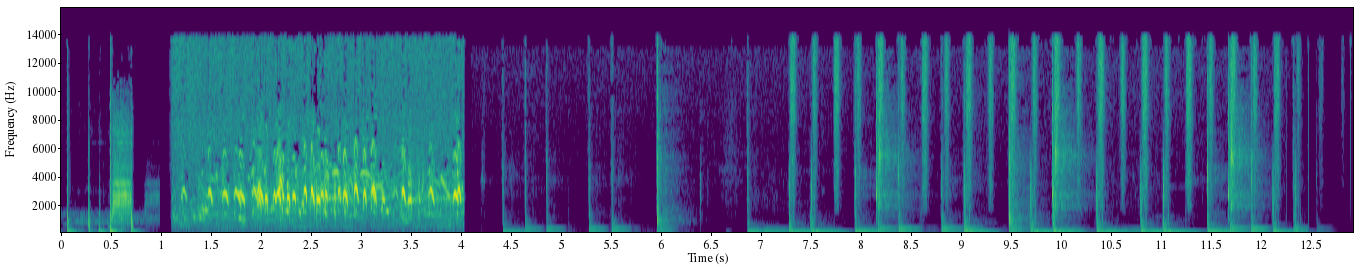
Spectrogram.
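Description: Birdsong: a dense burst of high, rapid chirping gives way to many short, clipped calls in irregular clusters separated by brief silences, moderately loud and without voices.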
